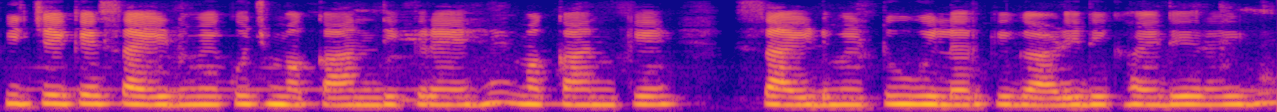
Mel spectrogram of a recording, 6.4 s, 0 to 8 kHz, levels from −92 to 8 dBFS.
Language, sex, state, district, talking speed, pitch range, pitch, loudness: Hindi, female, Punjab, Fazilka, 195 wpm, 205-225 Hz, 215 Hz, -16 LUFS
